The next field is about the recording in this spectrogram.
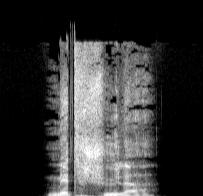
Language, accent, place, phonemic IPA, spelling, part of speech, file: German, Germany, Berlin, /ˈmɪtˌʃyːlɐ/, Mitschüler, noun, De-Mitschüler.ogg
- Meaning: 1. schoolmate (person one attends or attended school with) 2. classmate (person who is or was in one's class/form)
